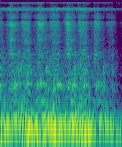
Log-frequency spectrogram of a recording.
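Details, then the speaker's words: Lamborghini Huracán BWI MagneRide damper on a dyno test before repair: dull thumps about three times a second with each stroke, knocking from gas-oil mixing as the worn O-ring lets nitrogen into the oil; the graph distorts at higher speeds. "You can also hear it knocking. This is due to two main reasons. First is gas-oil mixing."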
